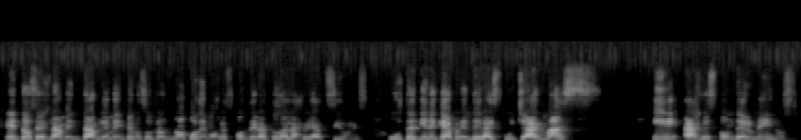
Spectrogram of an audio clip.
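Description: Dominican woman with a higher voice giving parenting advice. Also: a little slow. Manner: calm, didactic, addresses listener formally with repeated examples. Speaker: parenting counselor guest. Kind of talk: advice talk on a radio or online show.

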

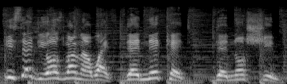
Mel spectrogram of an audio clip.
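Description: A woman's voice: a little high, animated, normal speed. Nigerian Pidgin-speaking woman presenting, over music. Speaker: radio programme host.

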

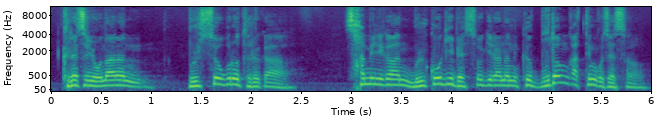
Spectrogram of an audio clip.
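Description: Male pastor, mid-pitched mellow voice, earnest pleading sermon delivery. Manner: earnest, pleading preaching with soft, lowered endings.

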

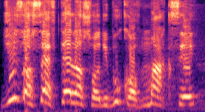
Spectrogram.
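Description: High-pitched Nigerian Pidgin male preacher. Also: expressive, a little fast. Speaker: religious radio programme host. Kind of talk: preaching programme sign-off in Pidgin.

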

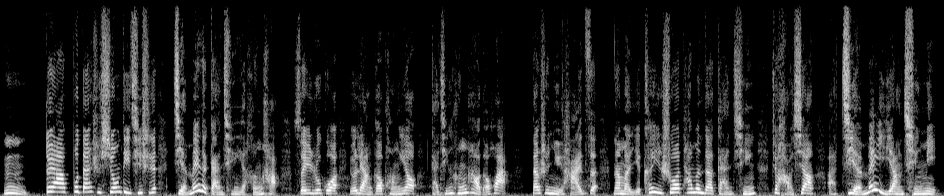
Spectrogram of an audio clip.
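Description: A woman's voice: fairly high pitch, lively intonation, moderate pace. A woman hosts an educational children's broadcast, explaining phrases and lessons expressively to young listeners. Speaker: children's radio show host.

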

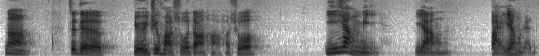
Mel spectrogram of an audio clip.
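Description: A man giving a sermon, talking in an animated, conversational way with many fillers and drawn-out emphasis. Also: medium pitch. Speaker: preacher.

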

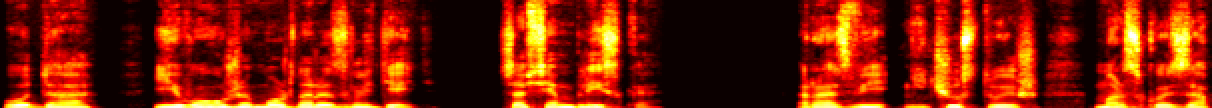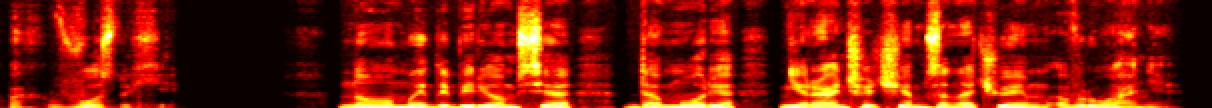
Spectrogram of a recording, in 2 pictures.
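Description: A man voicing an eager young male traveling companion in an audiobook, excited and reassuring. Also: a little high, measured pace, voice pushed up.

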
